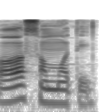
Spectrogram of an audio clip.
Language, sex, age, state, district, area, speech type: Bengali, male, 18-30, West Bengal, Paschim Medinipur, rural, read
